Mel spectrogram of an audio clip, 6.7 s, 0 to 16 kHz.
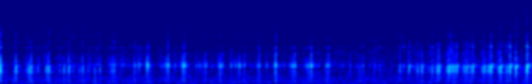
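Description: Fingertips and nails tap and scratch the face of a flat, oval, solid wooden serving board held upright. The result is a run of quiet, dry, clicky taps with a woody tone near 780 Hz that die away almost instantly, mixed with faint scratchy rasps. The tapping grows faster and louder toward the end.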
